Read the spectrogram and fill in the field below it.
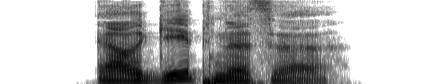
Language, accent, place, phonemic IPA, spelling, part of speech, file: German, Germany, Berlin, /ɛɐ̯ˈɡeːpnɪsə/, Ergebnisse, noun, De-Ergebnisse.ogg
- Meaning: nominative/accusative/genitive plural of Ergebnis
